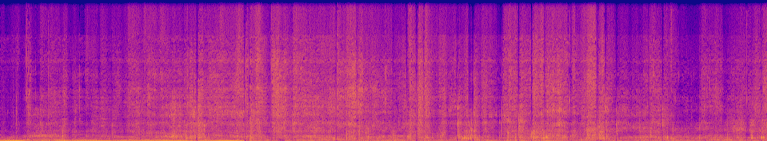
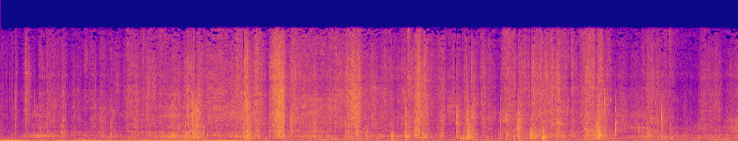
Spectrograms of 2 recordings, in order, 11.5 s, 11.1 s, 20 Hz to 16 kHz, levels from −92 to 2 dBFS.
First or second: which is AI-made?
first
